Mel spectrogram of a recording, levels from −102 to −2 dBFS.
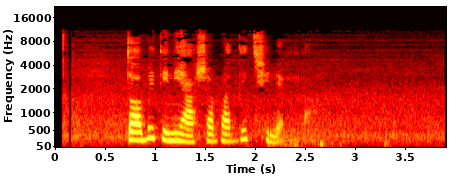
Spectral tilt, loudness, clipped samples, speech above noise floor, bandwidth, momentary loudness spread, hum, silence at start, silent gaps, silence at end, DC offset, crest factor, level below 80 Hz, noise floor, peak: -5 dB/octave; -22 LUFS; under 0.1%; 26 dB; 11 kHz; 25 LU; none; 0.1 s; none; 0.6 s; under 0.1%; 22 dB; -60 dBFS; -48 dBFS; -4 dBFS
